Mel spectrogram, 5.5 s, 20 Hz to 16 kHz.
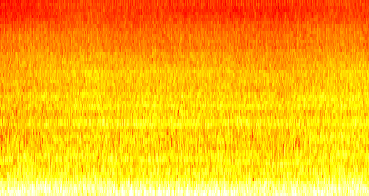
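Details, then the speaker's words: VW Transporter with RS4 V8 and twin turbos, after manifold work: steady, even idle, no ticking or puffing, downpipe not blowing and quiet, only old residue burning off the manifold; healthy. "That just crap burning off a manifold. Got big tire after it's holding down pipe on here. Yeah, that's not blowing. That's quiet."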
